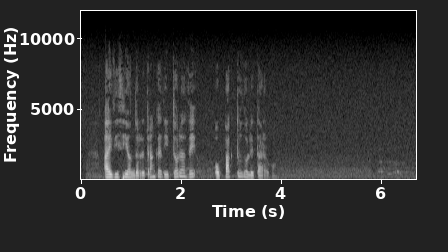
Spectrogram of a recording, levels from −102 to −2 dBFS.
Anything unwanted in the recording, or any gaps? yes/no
no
